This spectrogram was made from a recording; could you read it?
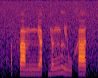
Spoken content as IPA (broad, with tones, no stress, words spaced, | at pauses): fa˧m ɲa˨˩k̚jə˧˥ŋ li˨˩wxa˦˥t̚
